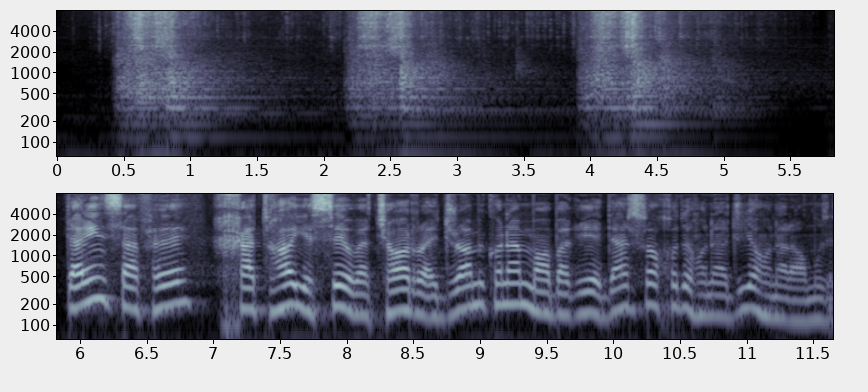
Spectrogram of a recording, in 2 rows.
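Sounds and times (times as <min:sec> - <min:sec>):
brushing strokes on the skin of a daf frame drum: 0:00.3 - 0:05.6
speech: 0:06.0 - 0:11.6.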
